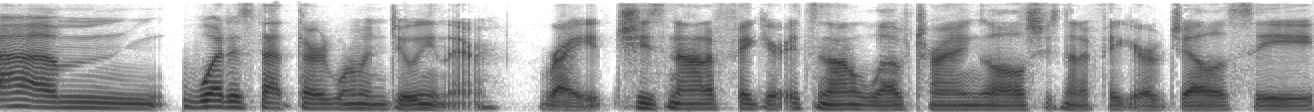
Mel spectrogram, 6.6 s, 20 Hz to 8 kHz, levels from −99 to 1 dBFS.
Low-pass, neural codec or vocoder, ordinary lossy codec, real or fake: 7.2 kHz; none; AAC, 48 kbps; real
